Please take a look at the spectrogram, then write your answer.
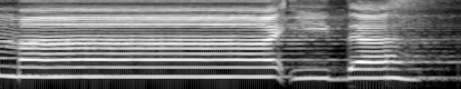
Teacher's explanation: Mad thobiinya Alif didahului fathah hamzahnya I sama-sama dalam kata Maidah maka mimnya dipanjangkan boleh empat boleh 5 harakat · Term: mad wajib muttasil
